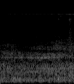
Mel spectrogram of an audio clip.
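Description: A fixed-wing airplane drones overhead on a morning walk, a faint, steady distant engine hum holding through the whole brief moment, with no talk.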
